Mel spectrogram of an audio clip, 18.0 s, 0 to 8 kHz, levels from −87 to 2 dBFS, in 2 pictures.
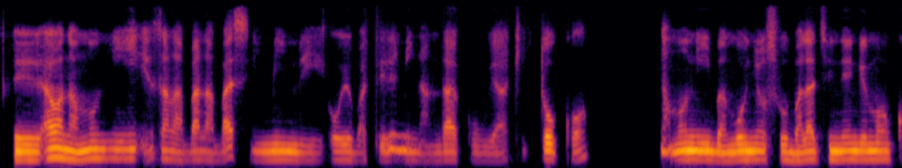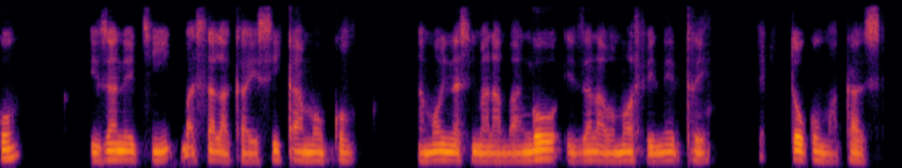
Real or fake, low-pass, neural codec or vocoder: fake; 7.2 kHz; codec, 16 kHz in and 24 kHz out, 0.9 kbps, LongCat-Audio-Codec, fine tuned four codebook decoder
